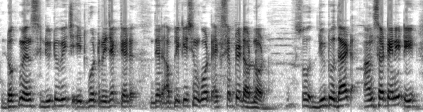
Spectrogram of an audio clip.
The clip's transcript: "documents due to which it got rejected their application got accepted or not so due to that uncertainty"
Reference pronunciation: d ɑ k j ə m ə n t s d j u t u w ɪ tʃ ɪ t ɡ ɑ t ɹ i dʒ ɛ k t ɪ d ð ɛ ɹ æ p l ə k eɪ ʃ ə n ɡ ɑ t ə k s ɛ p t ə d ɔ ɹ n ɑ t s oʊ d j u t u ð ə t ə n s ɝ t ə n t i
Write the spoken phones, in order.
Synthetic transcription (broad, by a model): d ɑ k j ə m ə n t s d j u t u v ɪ tʃ ɪ t ɡ ɑ t ɹ i dʒ ɛ k t ɪ d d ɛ ɹ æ p l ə k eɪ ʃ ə n ɡ ɑ t ə k s ɛ p t ə d ɔ ɹ n ɑ t s oʊ d j u t u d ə t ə n s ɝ t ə n t i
